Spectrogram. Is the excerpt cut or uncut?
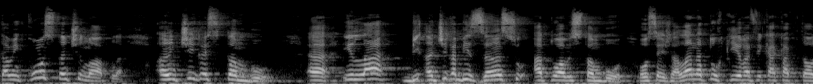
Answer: uncut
